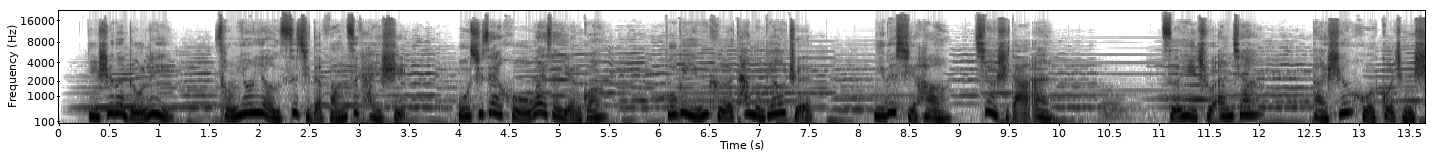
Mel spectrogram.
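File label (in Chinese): 专业女声 【品牌广告】高雅气质; 中文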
